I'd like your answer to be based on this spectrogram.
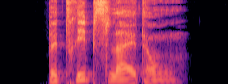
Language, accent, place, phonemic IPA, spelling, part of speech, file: German, Germany, Berlin, /bəˈtʁiːpsˌlaɪ̯tʊŋ/, Betriebsleitung, noun, De-Betriebsleitung.ogg
- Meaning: management, plant management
